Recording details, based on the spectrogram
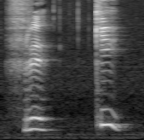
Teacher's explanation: And if it's a girl, you say frikia. The stress on ki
